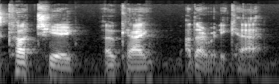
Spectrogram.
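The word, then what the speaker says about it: Kökçü: says Phantom and uh you pronounce it as cut you okay I don't really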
